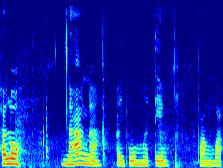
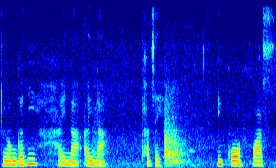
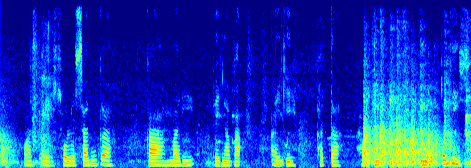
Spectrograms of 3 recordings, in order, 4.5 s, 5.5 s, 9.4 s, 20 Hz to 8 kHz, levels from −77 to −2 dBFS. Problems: background sounds at intervals, background conversations at intervals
